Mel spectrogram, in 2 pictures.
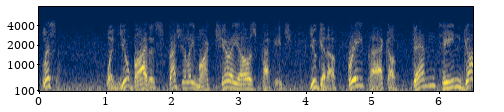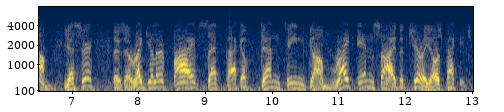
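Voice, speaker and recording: A man's voice: fairly high pitch, sing-song, unhurried. A man announcing an old radio commercial to children, enthusiastic and emphatic. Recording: muffled, noisy old radio recording.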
